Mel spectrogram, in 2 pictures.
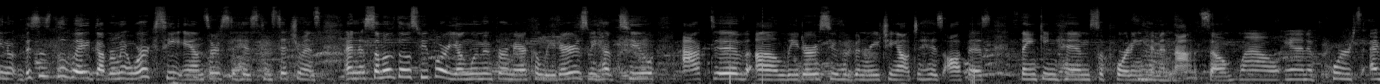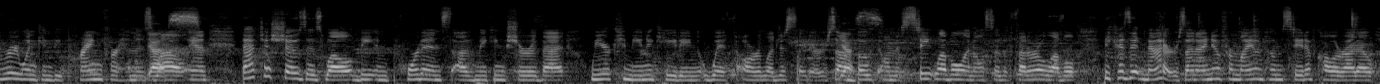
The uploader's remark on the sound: live at the Turning Point USA Young Women's Leadership Summit in Dallas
